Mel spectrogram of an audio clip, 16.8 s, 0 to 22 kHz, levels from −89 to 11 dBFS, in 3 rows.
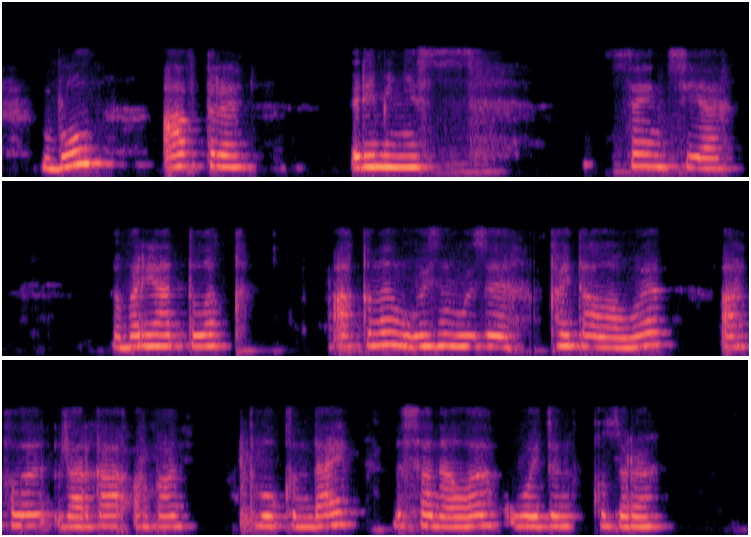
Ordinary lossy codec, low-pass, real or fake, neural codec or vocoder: Opus, 16 kbps; 7.2 kHz; fake; codec, 16 kHz in and 24 kHz out, 2.2 kbps, FireRedTTS-2 codec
